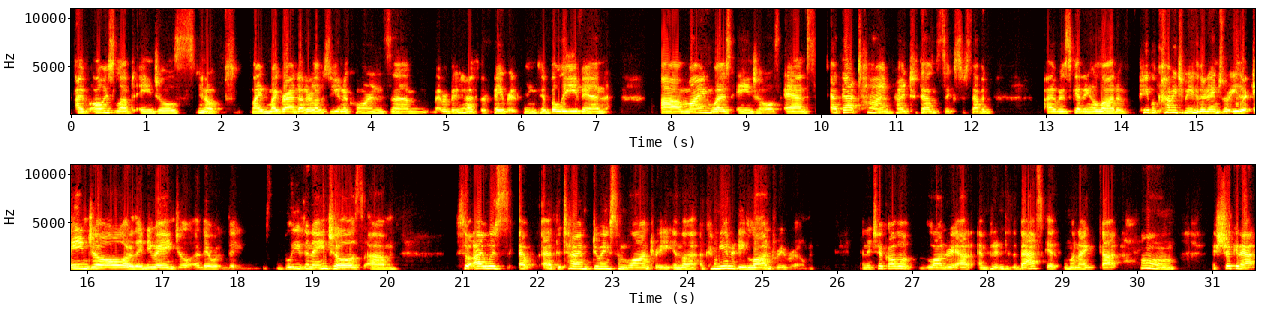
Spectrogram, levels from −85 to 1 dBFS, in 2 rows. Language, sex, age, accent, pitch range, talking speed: English, female, 40-59, American, 165-200 Hz, 185 wpm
